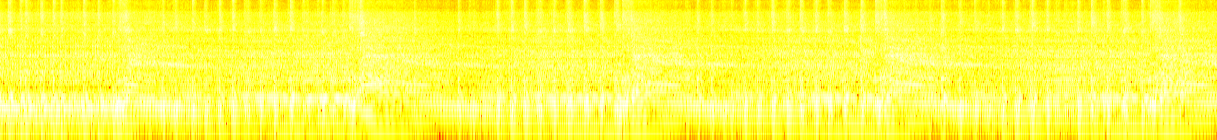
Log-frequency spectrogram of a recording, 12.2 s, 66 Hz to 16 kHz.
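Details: Yamaha YZ250 two-stroke motocross bike (270cc/250cc), break-in after full engine rebuild (bottom end, transmission, bearings, clutch, power valve); crisp idle with clean blips every few seconds, revs rising and falling smoothly, no rattles; normal, healthy.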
